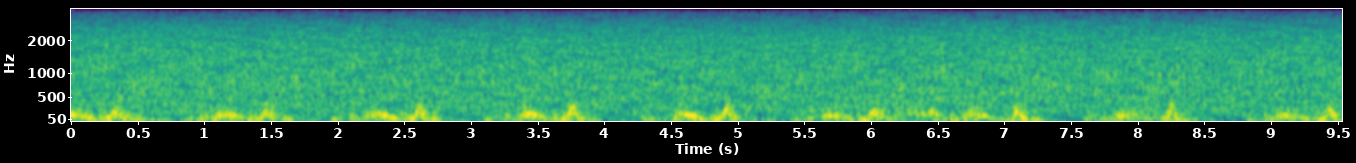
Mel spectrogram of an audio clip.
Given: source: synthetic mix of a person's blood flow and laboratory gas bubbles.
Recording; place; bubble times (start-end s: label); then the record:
Doppler ultrasound of blood flow; precordium
6.18-6.53 s: bubbles
From the record:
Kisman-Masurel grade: 212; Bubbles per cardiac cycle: several, 3 to 8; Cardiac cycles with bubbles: 1 to 10%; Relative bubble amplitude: moderate (0.250 to 0.450); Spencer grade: 1 (occasional bubble signal discernible with the cardiac motion signal, with majority of cardiac periods free of bubbles); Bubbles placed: only in the low amplitude regions of the cardiac cycle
